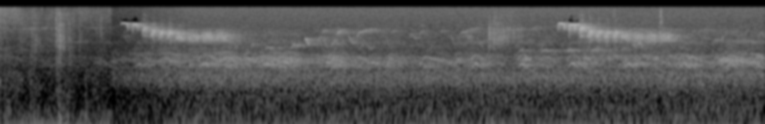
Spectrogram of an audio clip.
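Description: Birds calling in the woods: a high, fast trill falling in pitch, heard twice about four seconds apart, over steady busy bird chatter.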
